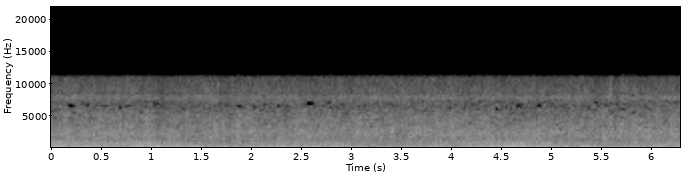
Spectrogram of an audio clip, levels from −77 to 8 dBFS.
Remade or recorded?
recorded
